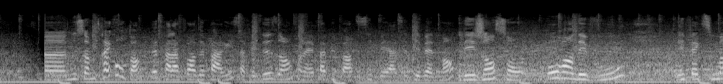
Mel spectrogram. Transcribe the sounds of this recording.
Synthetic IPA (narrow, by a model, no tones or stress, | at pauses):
nusɔmt̪χɛkɔ̃t̪ɑ̃pøt̪ɛt̪χalafwaʁd̪əpaʁisafɛd̪øzɑ̃kɔ̃navɛpapypaʁt̪i̥sipeasɛt̪evɛnmɑ̃leʒɑ̃sɔ̃ | oʁɑ̃d̪evu | efɛk̚t̪ivm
